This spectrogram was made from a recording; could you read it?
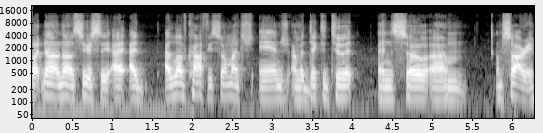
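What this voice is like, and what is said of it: Usual voice. Nothing is said of it.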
